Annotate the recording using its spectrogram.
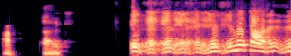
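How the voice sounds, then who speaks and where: The man's voice is dark and mellow, somewhat breathy. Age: 20s. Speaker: solo podcast host. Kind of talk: casual monologue. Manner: casual, halting with repetitions.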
